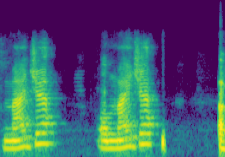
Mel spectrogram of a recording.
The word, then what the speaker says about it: Maja: Now it's spelled Maja, but I think it's pronounced Major or Major. I call him Major.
